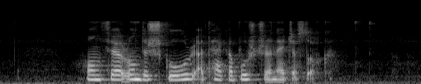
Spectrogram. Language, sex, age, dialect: Faroese, female, 15-35, Norðuroyggjar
